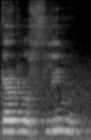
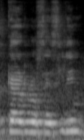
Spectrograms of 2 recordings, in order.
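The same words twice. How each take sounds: First: The s starts the word, with no extra vowel. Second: An extra e sound comes before the s. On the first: The speaker calls it right. "Su nombre es Carlos Slim" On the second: The speaker calls it wrong. "Su nombre no es Carlos Slim"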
